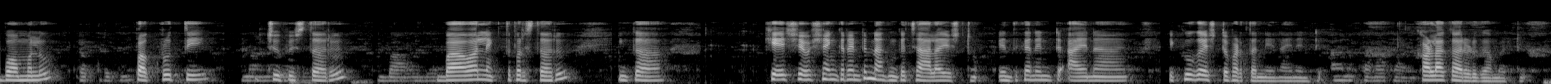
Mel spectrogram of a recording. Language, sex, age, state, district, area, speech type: Telugu, female, 45-60, Andhra Pradesh, Krishna, rural, spontaneous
